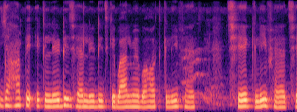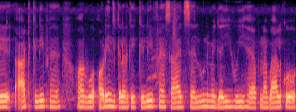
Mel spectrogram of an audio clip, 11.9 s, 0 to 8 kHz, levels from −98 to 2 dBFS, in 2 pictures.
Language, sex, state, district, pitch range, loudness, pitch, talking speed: Hindi, male, Andhra Pradesh, Chittoor, 140-160 Hz, -15 LUFS, 150 Hz, 170 wpm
